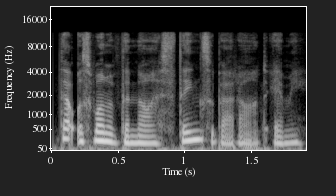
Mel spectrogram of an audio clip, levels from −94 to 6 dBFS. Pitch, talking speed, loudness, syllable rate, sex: 175 Hz, 315 wpm, -18 LUFS, 7.0 syllables/s, female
